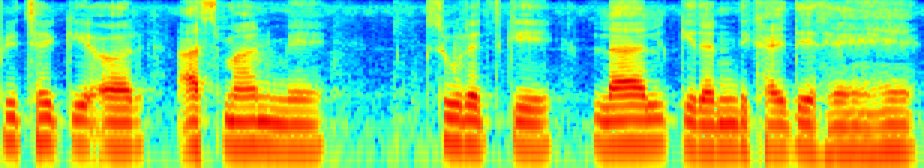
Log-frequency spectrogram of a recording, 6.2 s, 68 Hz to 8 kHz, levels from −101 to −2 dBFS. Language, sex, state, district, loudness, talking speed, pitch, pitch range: Hindi, male, West Bengal, Alipurduar, -17 LUFS, 125 wpm, 125 Hz, 115-130 Hz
